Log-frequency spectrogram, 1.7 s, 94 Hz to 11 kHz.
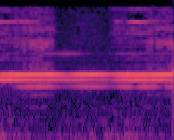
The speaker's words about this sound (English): This is an instrument called the glass harmonica, invented in 1761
